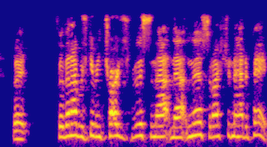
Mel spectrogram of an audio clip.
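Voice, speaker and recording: A woman speaks in a somewhat breathy voice. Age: 60s. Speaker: defendant. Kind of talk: court hearing. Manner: halting.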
